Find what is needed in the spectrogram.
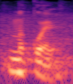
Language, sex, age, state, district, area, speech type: Marathi, male, 30-45, Maharashtra, Sangli, urban, spontaneous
